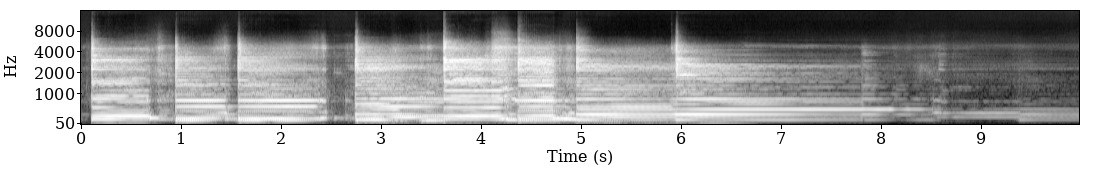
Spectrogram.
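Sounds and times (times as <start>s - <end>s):
Halloween guitar playing: 0.0s - 9.9s.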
